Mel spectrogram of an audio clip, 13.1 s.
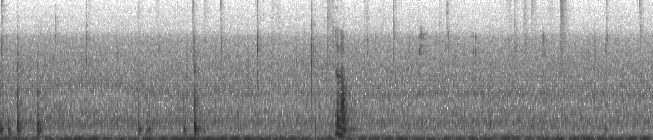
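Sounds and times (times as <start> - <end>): steady low hum: 0.0 - 13.0
person chewing with mouth clicks: 1.0 - 2.0, 2.8 - 6.7, 7.3 - 11.1, 11.9 - 13.0.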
